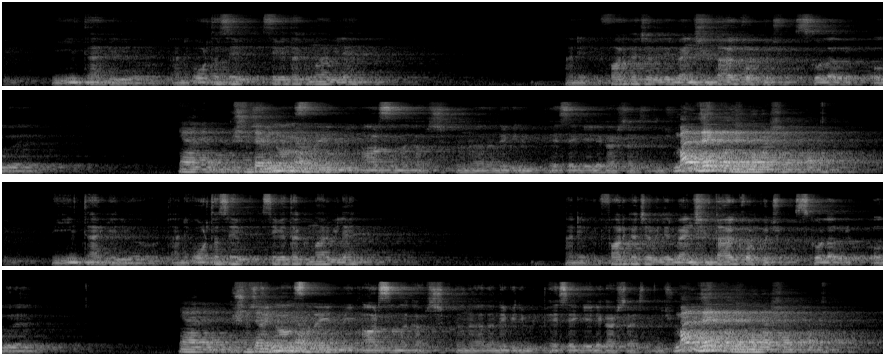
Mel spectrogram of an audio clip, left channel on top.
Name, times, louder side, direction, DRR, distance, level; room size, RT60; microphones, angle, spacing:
voice 1, 0.5-3.6 5.6-9.2 11.1-15.7, right 3 dB, 40° right, 4 dB, 1.2 m, -32 dB
voice 2, 10.6-11.9 15.5-17.1, left 1 dB, 50° left, -4 dB, 2.4 m, -23 dB
19.0 x 9.9 x 4.8 m, 2.7 s
head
